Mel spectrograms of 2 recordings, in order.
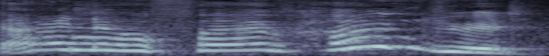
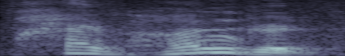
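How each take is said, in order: First: Put-on much higher, slow little-girl voice; high childish boast; little girl bragging. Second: Offhand. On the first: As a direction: proudly announce it like a small child. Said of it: "And the little girl was like". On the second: Retold or imitated. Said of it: "but she's just like".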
